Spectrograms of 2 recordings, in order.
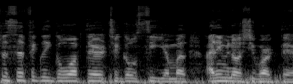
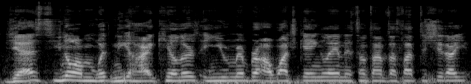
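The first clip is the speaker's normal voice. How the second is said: put-on higher, louder boastful child voice; cocky kid; 6 semitones higher, 5 dB louder than usual. Boastful kid claiming to be a gangster. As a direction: brag like a tough little gangster.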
